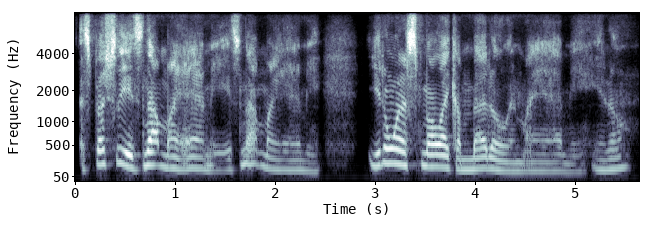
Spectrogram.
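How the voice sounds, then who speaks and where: A man's voice: a little high, animated, moderate pace, darkish tone. A man hosting a casual livestream, rambling and repeating words, and he says he stutters. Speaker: livestream host.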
